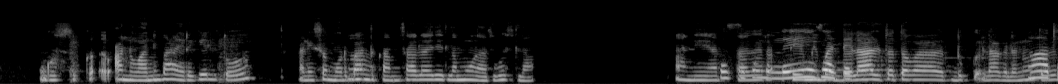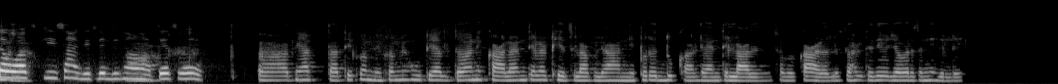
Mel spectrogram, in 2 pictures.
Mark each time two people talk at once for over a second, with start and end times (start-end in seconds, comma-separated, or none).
7.2-8.7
